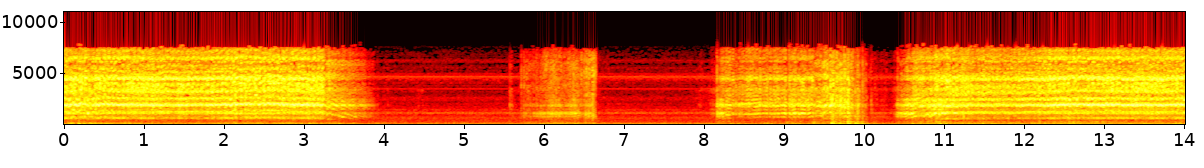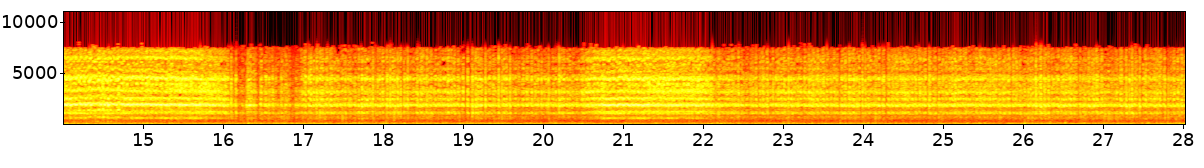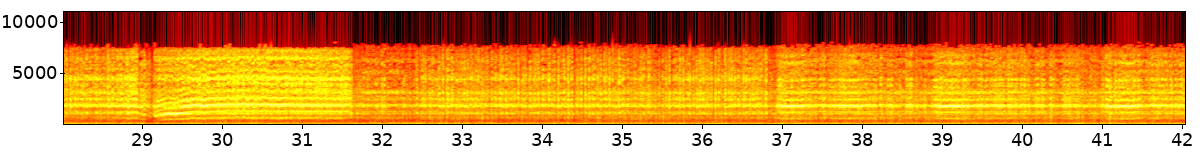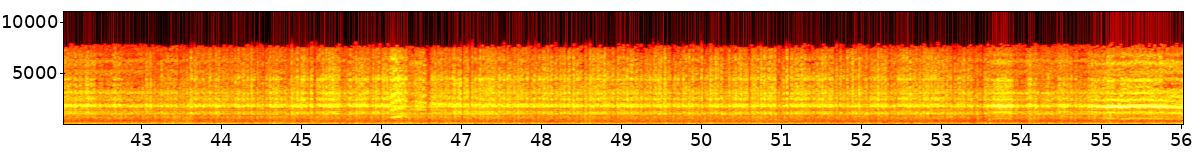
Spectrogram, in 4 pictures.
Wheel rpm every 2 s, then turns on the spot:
160, 120, 0, 10, 60, 110, 160, 170, 170, 170, 160, 170, 170, 170, 150, 160, 170, 170, 170, 160, 170, 170, 170, 180, 170, 170, 170, 160.
6-8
